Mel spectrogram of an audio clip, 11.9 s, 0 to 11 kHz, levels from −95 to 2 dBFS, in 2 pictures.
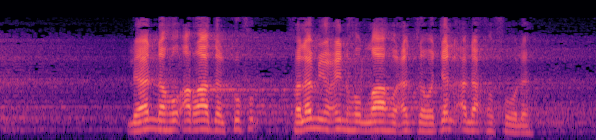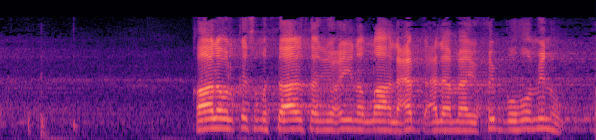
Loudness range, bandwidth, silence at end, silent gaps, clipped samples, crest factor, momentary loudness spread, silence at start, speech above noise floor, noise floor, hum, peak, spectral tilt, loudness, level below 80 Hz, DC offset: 8 LU; 8 kHz; 0 s; none; under 0.1%; 24 dB; 16 LU; 0 s; 29 dB; -54 dBFS; none; -2 dBFS; -3 dB/octave; -23 LUFS; -70 dBFS; under 0.1%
